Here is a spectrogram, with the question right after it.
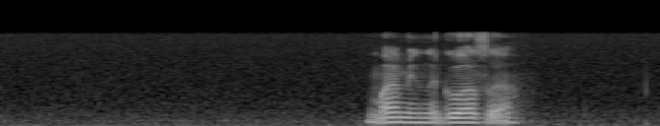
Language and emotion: Russian, neutral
